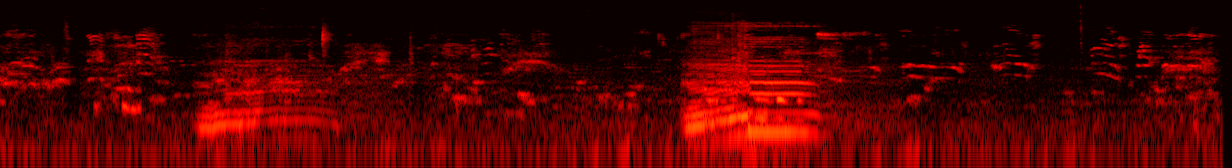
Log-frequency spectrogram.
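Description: A pug snores in loud, droning, moan-like bursts about five seconds apart, with faint talking behind.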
